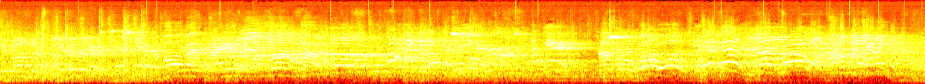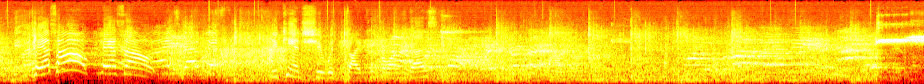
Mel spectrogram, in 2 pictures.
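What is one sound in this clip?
A crowd of children and adults shout and cheer in an echoing gym.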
